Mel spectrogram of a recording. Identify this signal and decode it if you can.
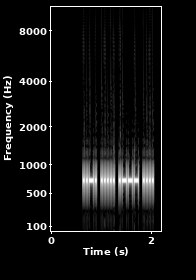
Morse code, heard as a keyed tone, about 37 wpm, 700 Hz. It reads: F5JH
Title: DXCC-100 Call Signs - 4 Characters - Repeated 2x - 40wpm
